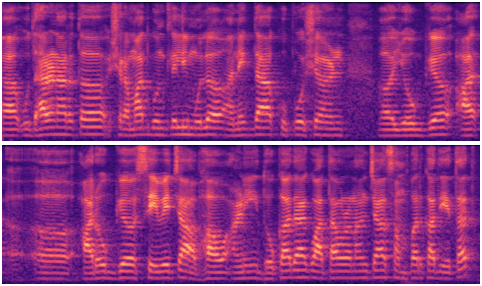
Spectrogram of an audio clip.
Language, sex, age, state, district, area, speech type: Marathi, male, 30-45, Maharashtra, Mumbai City, urban, spontaneous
